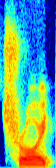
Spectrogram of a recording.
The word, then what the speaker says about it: Troy: When you actually spell it out, it's Troy, T-R-O-Y, and Alexander spelt like a Russian.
